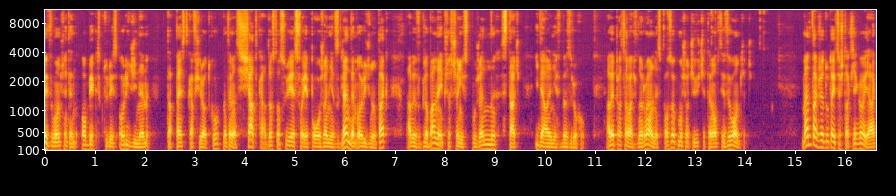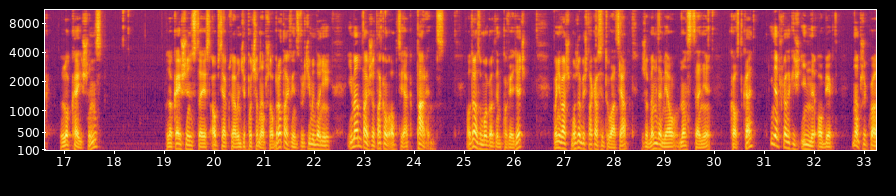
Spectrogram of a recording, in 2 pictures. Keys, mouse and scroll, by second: 11.6 g, 12.4 click, 13.3 click, 14.3 click, 15.3 middle click, 16.4 1, 18.2 click, 23.4 click, 27.5 x, 27.7 click, 28.1 shift+c, 28.8 a, 29.9 click, 30.4 shift+middle click, 31.1 shift+a.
